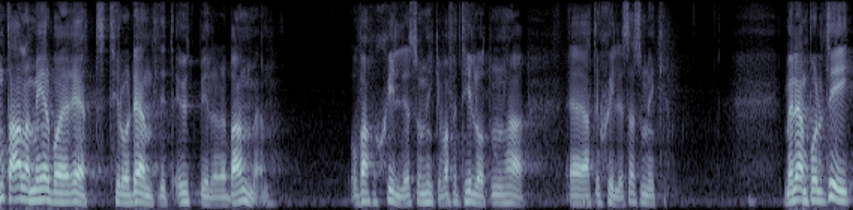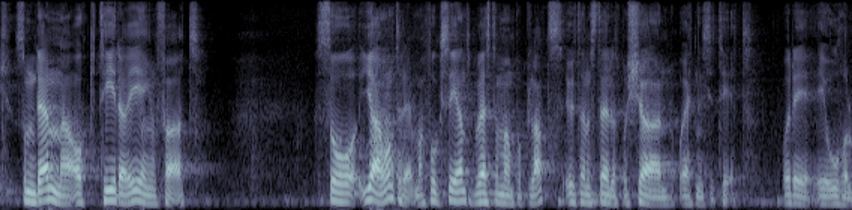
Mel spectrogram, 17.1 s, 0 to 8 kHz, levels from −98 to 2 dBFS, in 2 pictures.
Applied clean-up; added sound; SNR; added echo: none; none; none; none.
